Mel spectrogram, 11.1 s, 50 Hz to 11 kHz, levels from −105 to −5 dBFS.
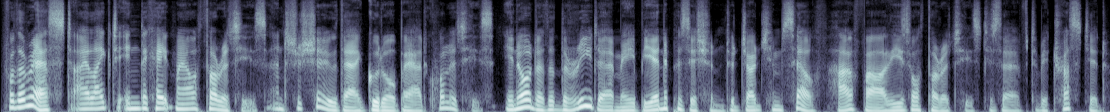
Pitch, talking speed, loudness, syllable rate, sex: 125 Hz, 205 wpm, -21 LUFS, 5.5 syllables/s, male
